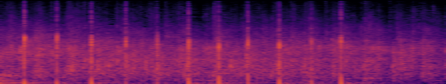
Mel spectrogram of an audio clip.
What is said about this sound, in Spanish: Fuerte aplauso a Samuel.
